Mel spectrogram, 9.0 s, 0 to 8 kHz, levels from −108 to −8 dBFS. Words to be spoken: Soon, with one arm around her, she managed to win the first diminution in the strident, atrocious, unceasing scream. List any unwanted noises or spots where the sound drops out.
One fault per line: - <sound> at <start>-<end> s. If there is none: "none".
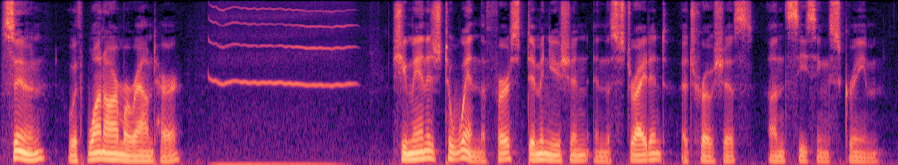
- squeak at 2.1-3.6 s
